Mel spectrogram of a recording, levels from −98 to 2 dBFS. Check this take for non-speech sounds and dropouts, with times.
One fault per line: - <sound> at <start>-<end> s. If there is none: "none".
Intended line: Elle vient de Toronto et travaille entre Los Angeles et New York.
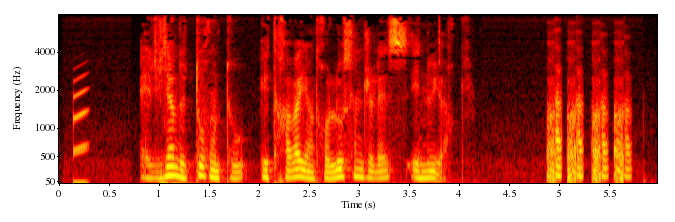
- chirp at 0.2-0.3 s
- laugh at 4.9-5.7 s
